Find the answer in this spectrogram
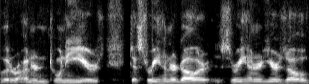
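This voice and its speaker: A man speaks at a moderate pace in a medium pitch. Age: 60s. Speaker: nonprofit founder and broadcast host. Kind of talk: live-stream monologue. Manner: rambling, hesitant with many fillers.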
